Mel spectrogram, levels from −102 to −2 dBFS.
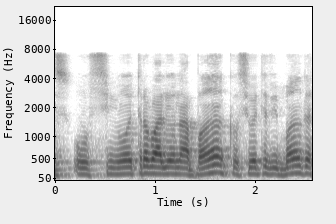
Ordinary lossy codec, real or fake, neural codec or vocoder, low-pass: none; fake; codec, 16 kHz in and 24 kHz out, 1 kbps, XY-Tokenizer; 7.2 kHz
